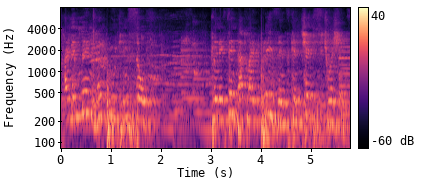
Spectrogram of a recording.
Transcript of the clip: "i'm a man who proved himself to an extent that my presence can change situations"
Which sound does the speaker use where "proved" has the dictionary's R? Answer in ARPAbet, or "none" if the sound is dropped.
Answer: none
